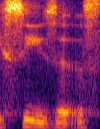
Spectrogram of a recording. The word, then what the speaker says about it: seize: So for example, size 5, he seizes. That's going to help you remember those vowels and use them correctly. Interestingly, this seize is pronounced the same as this sees. Again, spelled differently, but the same sound.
